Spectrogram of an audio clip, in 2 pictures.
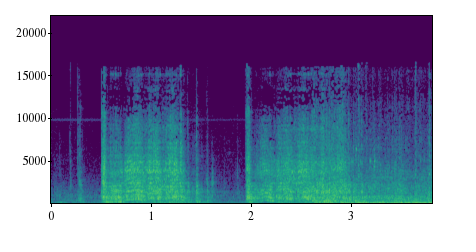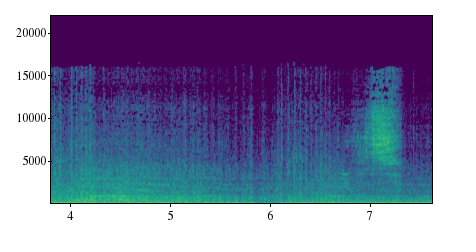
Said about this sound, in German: klappert was, also es ist halt eine Ente. Ja? Also es ist ein bisschen untermotorisiert. Und deswegen muss man ein bisschen mehr Gas geben und sonst entspannt.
